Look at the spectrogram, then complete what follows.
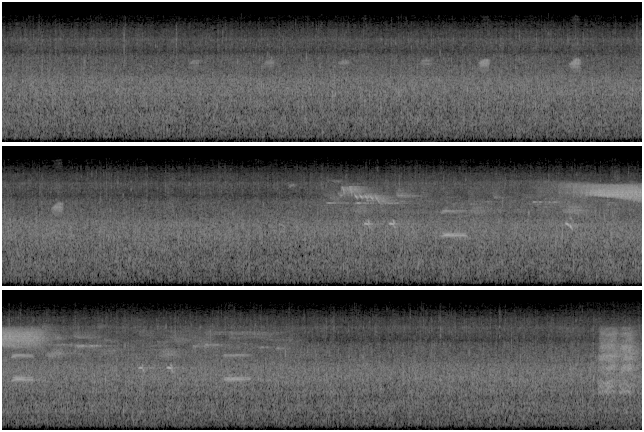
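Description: River water running steadily over stones, with small birds calling over it in short high chirps. The calls come thicker and louder about halfway through, and a short sharper burst comes near the end.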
